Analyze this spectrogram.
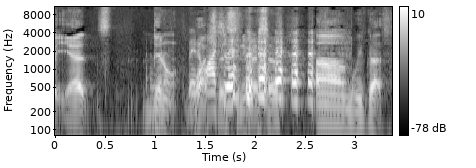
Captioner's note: host laughs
